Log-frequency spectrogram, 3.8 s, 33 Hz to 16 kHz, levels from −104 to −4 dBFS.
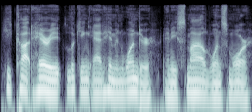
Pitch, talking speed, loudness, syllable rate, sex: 90 Hz, 205 wpm, -18 LUFS, 4.7 syllables/s, male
